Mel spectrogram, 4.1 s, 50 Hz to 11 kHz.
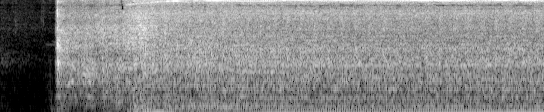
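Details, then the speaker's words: BMW 328xi 3.0 starting after a starter replacement; it previously would not start. Quick crank, then the engine catches at once and settles into an even idle with no grinding or stumble. Normal start. "all right I think we got it so far everything sounds good"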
